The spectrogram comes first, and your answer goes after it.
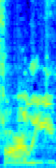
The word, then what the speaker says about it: Farley: of like an angel so Farley rhymes with Charlie so you know Charlie's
